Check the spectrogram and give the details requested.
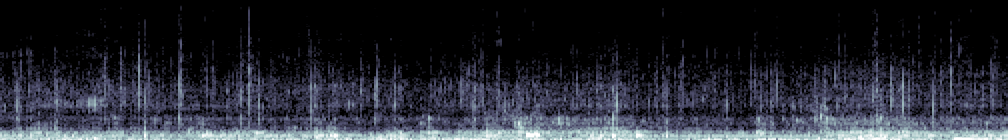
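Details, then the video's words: Humpback whales, mostly mothers with calves, recorded underwater on a GoPro while snorkeling off Maui near Wailea and Lahaina; a short steady moan then a level held tone, amid crackling, gurgling water noise. "Listen to the whales!!!"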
